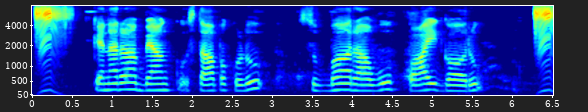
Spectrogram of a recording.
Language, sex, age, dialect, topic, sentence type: Telugu, male, 46-50, Southern, banking, statement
